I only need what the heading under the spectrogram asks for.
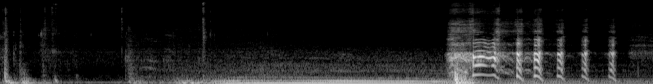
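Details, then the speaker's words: Mercedes SLK after fix and clearing fault codes: engine fires and holds smooth steady idle with no misses or knocks, then clicks and handling noise; check engine light gone, normal idle. "So the car's idling fine. Check engine light is gone."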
